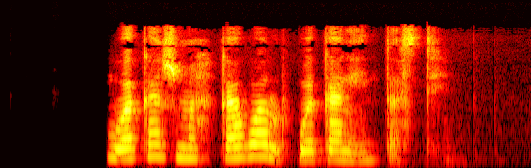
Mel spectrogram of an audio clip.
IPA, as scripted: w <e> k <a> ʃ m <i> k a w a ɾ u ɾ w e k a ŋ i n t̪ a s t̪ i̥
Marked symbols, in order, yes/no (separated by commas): no, yes, no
